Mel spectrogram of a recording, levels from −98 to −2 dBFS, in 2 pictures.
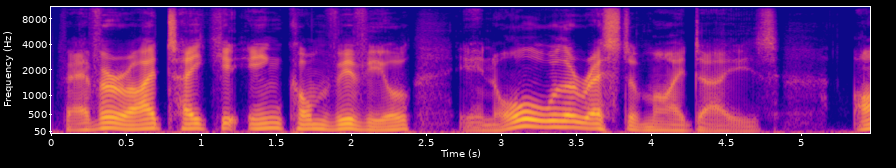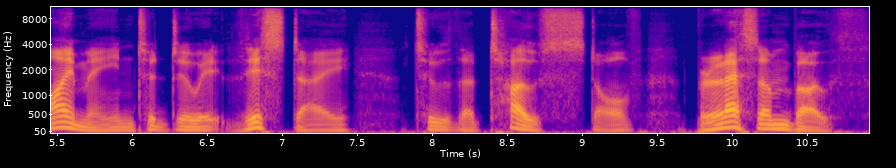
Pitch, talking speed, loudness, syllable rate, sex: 100 Hz, 160 wpm, -22 LUFS, 3.5 syllables/s, male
